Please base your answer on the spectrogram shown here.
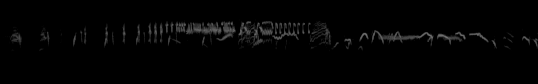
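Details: Lesser grey shrike on the hunt: scattered clicks speed up into a dry buzzy rattle, followed by a run of bright, wavering whistled phrases.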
